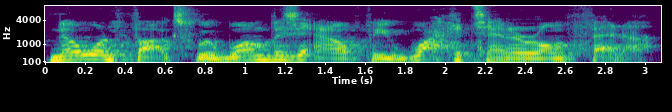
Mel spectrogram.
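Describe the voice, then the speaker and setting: Male actor as young homeless chancer, cocky, combative, curt slangy speech, middling pitch, audio drama. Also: lively intonation, fairly quick, natural voice. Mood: cocky, hostile. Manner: slangy, swearing, curt delivery.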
